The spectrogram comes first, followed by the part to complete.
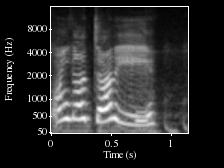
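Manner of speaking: put-on, high, cutesy fake little girl voice. Speaking to viewers, showing the character for girlfriend-experience content: fake little girl voice. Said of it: "look up through your eyelashes like".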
